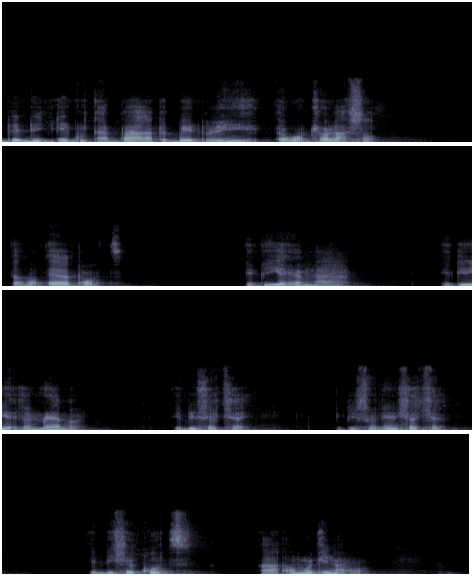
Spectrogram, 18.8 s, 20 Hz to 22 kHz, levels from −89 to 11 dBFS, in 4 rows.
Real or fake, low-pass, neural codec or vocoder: fake; 9.9 kHz; codec, 44.1 kHz, 1.7 kbps, Pupu-Codec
